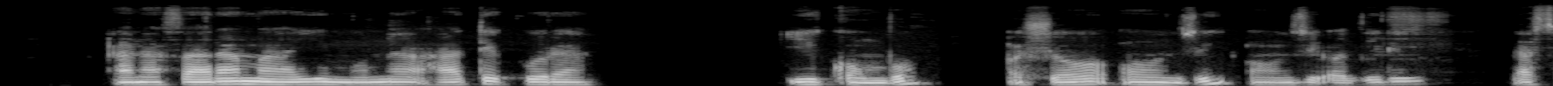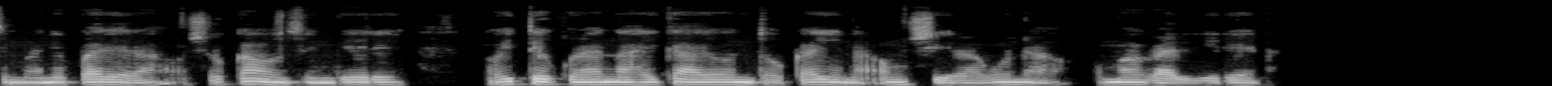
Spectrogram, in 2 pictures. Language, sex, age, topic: Oshiwambo, male, 18-24, agriculture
